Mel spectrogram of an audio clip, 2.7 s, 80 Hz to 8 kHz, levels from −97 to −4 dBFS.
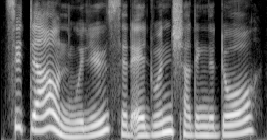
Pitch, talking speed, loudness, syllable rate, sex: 220 Hz, 200 wpm, -16 LUFS, 4.3 syllables/s, female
